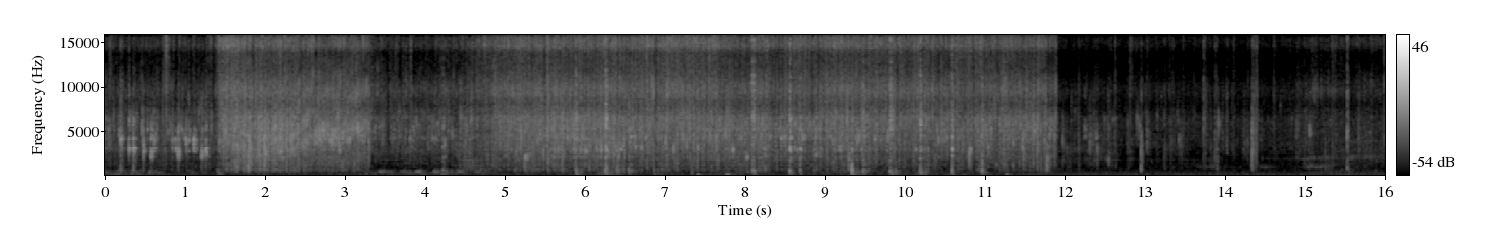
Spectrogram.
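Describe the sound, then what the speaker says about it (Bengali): Chopped onions fry in hot mustard oil in a kadai, a steady loud sizzle with occasional stirring clatter, easing to a quieter crackle near the end. "পেঁয়াজটা লাল লাল করে ভাজা হয়ে গেছে"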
